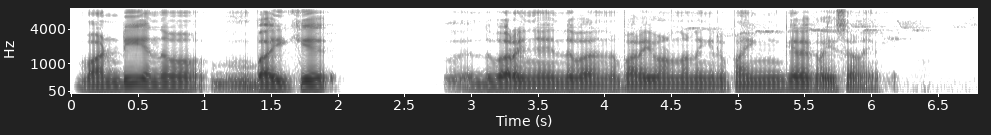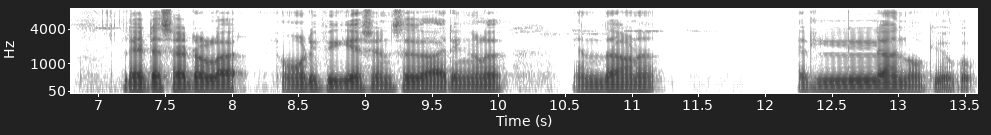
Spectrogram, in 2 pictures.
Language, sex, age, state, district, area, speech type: Malayalam, male, 30-45, Kerala, Kottayam, urban, spontaneous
